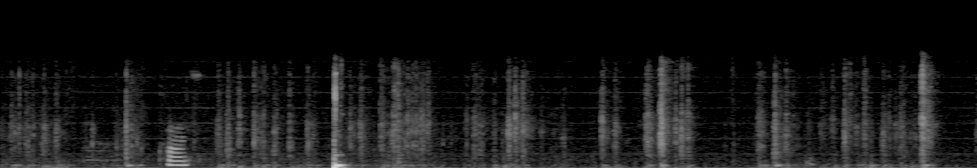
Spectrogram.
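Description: Light, sparse keystrokes on a computer keyboard as a password is entered, quiet and close, with scattered taps, one sharper knock and faint background murmur.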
